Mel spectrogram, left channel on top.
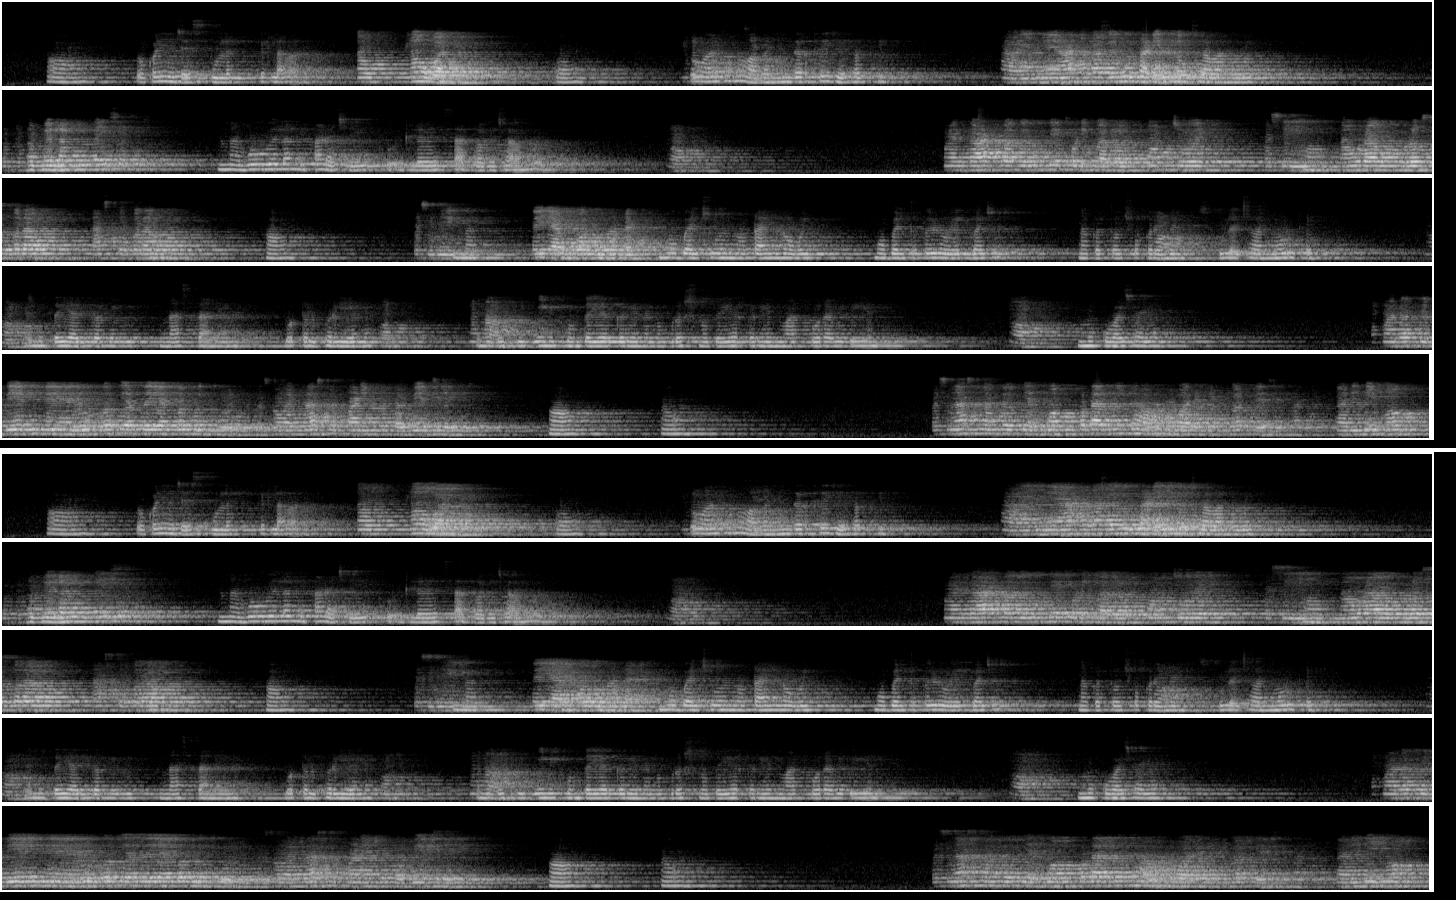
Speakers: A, in the centre; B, on the left.
A: હ તો કહીયા જાય સ્કૂલે? કેટલા વાગે?
B: નવ નવ વાગે.
A: ઓ તો
B: નવ
A: વાંધો
B: વાગે
A: ન આવે
B: જાય.
A: નીંદર થઈ જાય આખી.
B: હા એને આઠ વાગે
A: છોકરીને
B: ઉઠાડી
A: વેલું
B: જ લઉ.
A: જવાનું હોય
B: તો તો તમેે
A: બધા
B: વેલા
A: ઉઠ
B: <unintelligible> થાય છે ને.
A: ના બહુ વેલા નઈ હાડા છ એ ઉઠવું એટલે સાત વાગે જવાનું હોય.
B: હા. મારે તો આઠ વાગે ઉડીએ થોડીક વાર ફોન જોય પછી
A: હા
B: નવ નાવુ બ્રશ કરાવું નાસ્તો કરાવું.
A: હા હા
B: પછી
A: ના
B: તૈયાર
A: ઉઠીને
B: કરુ
A: તમારે
B: ને
A: મોબાઈલ જોવાનો ટાઈમ ન હોય મોબાઈલ તો પયડો હોય એક બાજુ. ન કરતો છોકરીને
B: હા
A: સ્કૂલે જવાનું મોડું થાય
B: હા
A: એનું તૈયારી કરવી હોય નાસ્તાનીને બોટલ ભરીએને
B: <unintelligible> હા
A: એને બધું યુનિફોર્મ તૈયાર કરીને એનું બ્રશનું તૈયાર કરીને માથું ઓરાવી દઈએને.
B: હ હ.
A: મુકવા જાઈએ.
B: અમારા કે બેગને એવું ત અત્યારે તૈયાર કરવી જ હોય સવાર નાસ તો પાણીની બોટલ બેજ રેય.
A: હ <unintelligible>
B: પછી નાસ્તામાં અત્યારે મગ પટાર બીજા આવે હવારે કરી દે છે. <unintelligible> મગ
